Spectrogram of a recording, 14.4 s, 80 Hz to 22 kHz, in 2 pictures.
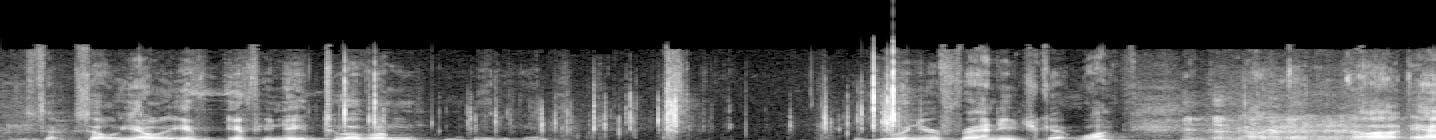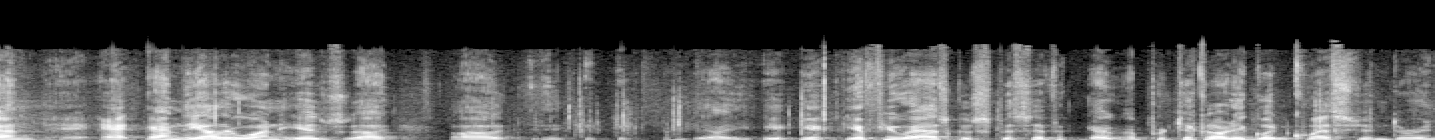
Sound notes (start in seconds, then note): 5.9 chuckles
